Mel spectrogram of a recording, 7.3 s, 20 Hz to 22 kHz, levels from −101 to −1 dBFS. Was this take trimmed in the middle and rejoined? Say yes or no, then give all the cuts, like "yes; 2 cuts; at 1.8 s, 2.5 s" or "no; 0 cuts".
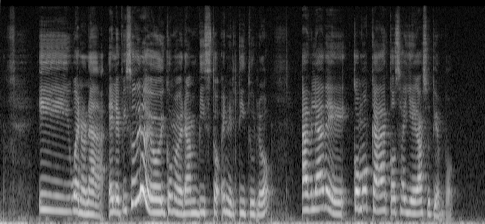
no; 0 cuts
